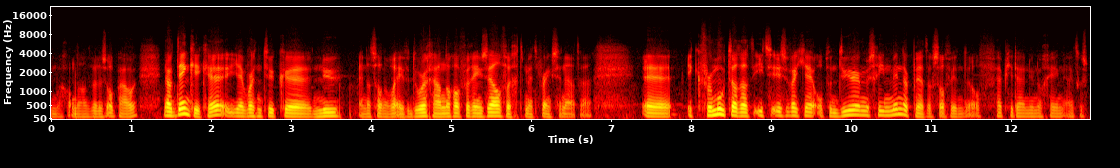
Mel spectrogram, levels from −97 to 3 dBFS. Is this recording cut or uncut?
cut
